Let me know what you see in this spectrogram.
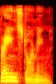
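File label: "brainstorming", US English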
